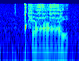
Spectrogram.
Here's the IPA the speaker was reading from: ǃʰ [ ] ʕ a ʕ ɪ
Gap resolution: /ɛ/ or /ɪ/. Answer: ɛ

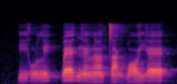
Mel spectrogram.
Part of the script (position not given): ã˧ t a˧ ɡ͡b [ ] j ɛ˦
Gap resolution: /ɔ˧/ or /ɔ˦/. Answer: ɔ˧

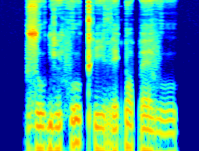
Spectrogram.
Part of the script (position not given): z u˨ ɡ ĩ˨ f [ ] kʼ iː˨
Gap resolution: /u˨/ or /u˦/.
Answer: u˦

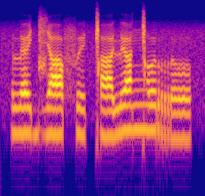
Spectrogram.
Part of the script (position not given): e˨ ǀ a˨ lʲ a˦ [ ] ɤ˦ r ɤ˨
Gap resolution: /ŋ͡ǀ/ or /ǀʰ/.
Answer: ŋ͡ǀ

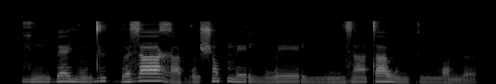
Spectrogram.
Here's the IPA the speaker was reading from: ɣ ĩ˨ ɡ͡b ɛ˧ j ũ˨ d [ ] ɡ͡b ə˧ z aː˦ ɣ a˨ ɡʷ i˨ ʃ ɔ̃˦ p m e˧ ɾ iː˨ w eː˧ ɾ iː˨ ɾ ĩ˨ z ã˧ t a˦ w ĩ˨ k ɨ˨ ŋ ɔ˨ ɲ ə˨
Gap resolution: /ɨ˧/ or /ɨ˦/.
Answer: ɨ˦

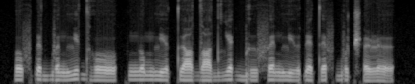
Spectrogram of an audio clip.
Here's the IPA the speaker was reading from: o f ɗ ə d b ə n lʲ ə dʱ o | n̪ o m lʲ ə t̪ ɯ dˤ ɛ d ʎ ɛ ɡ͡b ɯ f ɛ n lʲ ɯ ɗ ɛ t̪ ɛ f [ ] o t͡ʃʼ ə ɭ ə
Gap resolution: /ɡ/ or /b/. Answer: b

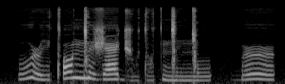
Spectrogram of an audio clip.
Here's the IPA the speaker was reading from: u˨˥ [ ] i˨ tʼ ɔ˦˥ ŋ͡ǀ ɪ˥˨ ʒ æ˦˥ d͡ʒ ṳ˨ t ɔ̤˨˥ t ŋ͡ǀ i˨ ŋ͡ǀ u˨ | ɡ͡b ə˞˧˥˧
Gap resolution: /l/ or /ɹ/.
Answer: ɹ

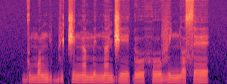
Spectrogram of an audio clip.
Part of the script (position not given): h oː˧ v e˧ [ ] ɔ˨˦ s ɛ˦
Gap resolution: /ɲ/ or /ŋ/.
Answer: ɲ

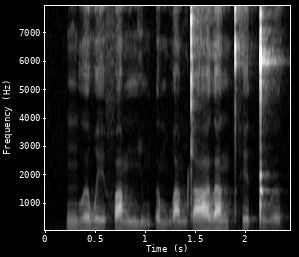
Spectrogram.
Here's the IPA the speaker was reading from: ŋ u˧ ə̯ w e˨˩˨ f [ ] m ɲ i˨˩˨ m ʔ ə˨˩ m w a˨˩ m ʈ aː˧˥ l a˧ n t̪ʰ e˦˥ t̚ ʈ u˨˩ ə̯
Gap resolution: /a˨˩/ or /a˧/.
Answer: a˧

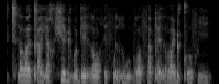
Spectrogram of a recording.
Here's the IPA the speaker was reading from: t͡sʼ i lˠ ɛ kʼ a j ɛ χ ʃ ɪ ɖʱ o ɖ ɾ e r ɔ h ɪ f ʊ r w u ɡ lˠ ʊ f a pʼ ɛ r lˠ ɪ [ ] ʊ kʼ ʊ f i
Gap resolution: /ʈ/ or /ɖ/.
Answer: ɖ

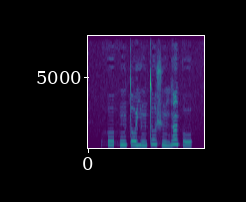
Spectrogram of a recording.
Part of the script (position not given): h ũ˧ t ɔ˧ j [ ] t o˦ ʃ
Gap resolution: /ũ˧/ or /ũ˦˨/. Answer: ũ˧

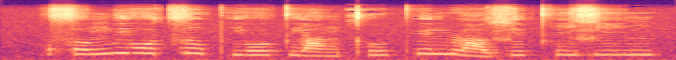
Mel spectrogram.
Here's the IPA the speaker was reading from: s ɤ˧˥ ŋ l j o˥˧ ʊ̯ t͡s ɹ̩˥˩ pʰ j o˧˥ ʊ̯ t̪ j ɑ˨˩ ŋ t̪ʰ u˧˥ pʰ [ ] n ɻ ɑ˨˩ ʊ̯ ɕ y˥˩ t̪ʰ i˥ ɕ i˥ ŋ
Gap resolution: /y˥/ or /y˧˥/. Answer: y˥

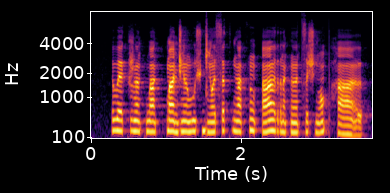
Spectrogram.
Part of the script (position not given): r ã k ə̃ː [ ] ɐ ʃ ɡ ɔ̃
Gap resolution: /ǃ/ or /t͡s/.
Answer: t͡s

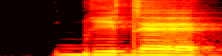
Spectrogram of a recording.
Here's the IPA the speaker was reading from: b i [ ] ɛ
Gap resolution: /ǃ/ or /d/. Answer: d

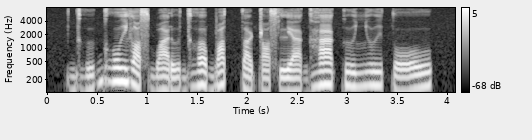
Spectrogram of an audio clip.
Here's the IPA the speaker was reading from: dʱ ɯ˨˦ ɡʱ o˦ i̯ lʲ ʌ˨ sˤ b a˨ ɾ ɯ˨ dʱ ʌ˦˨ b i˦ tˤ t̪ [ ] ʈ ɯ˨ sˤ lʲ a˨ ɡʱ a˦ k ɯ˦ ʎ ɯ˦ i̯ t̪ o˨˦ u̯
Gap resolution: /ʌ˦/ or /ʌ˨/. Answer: ʌ˨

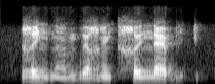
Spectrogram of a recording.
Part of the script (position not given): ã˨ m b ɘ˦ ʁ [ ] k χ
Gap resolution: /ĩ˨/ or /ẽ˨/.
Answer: ẽ˨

